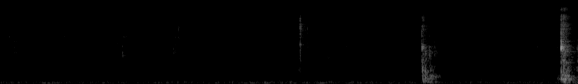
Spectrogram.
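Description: Faint, irregular clicks and ticks of a precision screwdriver turning small screws into the plastic casing of a caravan motor mover remote. This is followed by two louder plastic knocks, about four and five and a half seconds in, as the remote and screwdriver are handled.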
